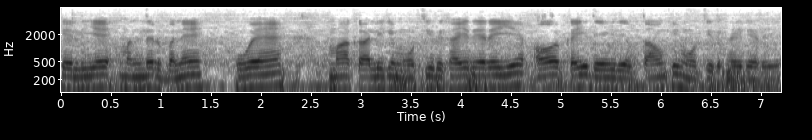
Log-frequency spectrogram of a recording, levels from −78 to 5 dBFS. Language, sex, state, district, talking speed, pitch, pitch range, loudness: Hindi, male, Uttar Pradesh, Budaun, 190 wpm, 120 Hz, 115-130 Hz, -13 LUFS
